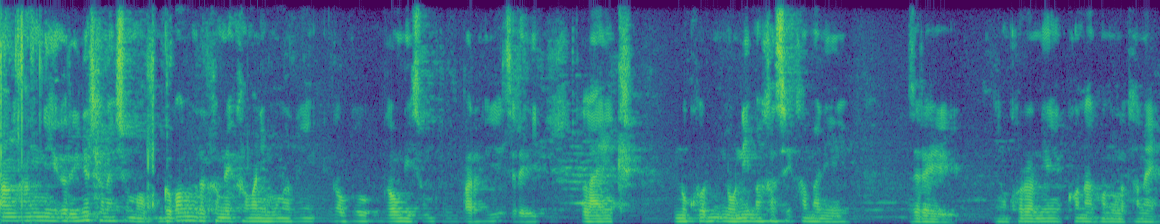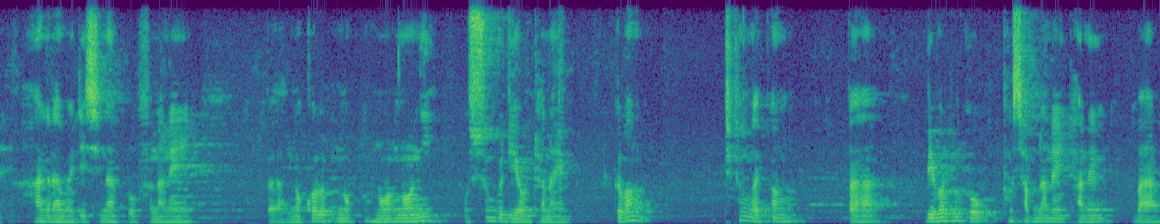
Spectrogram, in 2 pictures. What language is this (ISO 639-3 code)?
brx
